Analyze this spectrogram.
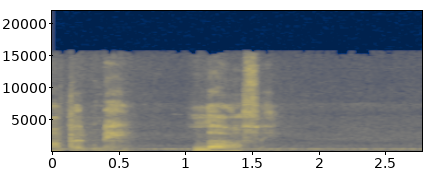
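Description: An elderly woman speaks with emotion, close by.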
